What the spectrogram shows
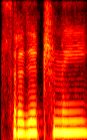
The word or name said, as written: srdečný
